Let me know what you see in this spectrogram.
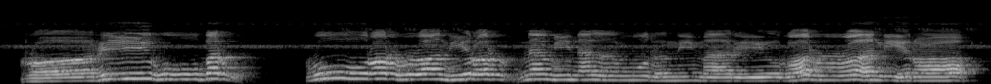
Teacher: Ada sedikit getaran, namun tidak berlebihan. Tidak boleh pula lebih dari 2 getaran.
